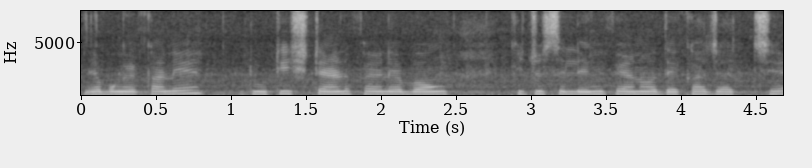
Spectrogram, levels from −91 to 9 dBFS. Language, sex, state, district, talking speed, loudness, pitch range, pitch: Bengali, female, Assam, Hailakandi, 140 wpm, -15 LUFS, 215-230 Hz, 220 Hz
